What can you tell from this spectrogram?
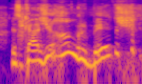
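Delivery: loud cheeky comedian voice, laughing; Eddie Murphy. Retold or imitated. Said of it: "That's Eddie Murphy".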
